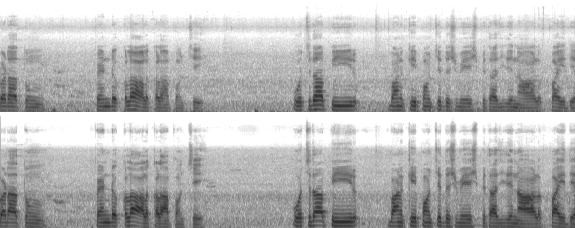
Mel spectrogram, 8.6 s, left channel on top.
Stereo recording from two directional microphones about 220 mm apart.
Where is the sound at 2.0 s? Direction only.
40° right (ahead or behind).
